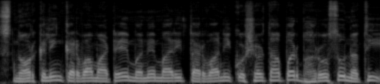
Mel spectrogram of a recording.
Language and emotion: Gujarati, fearful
